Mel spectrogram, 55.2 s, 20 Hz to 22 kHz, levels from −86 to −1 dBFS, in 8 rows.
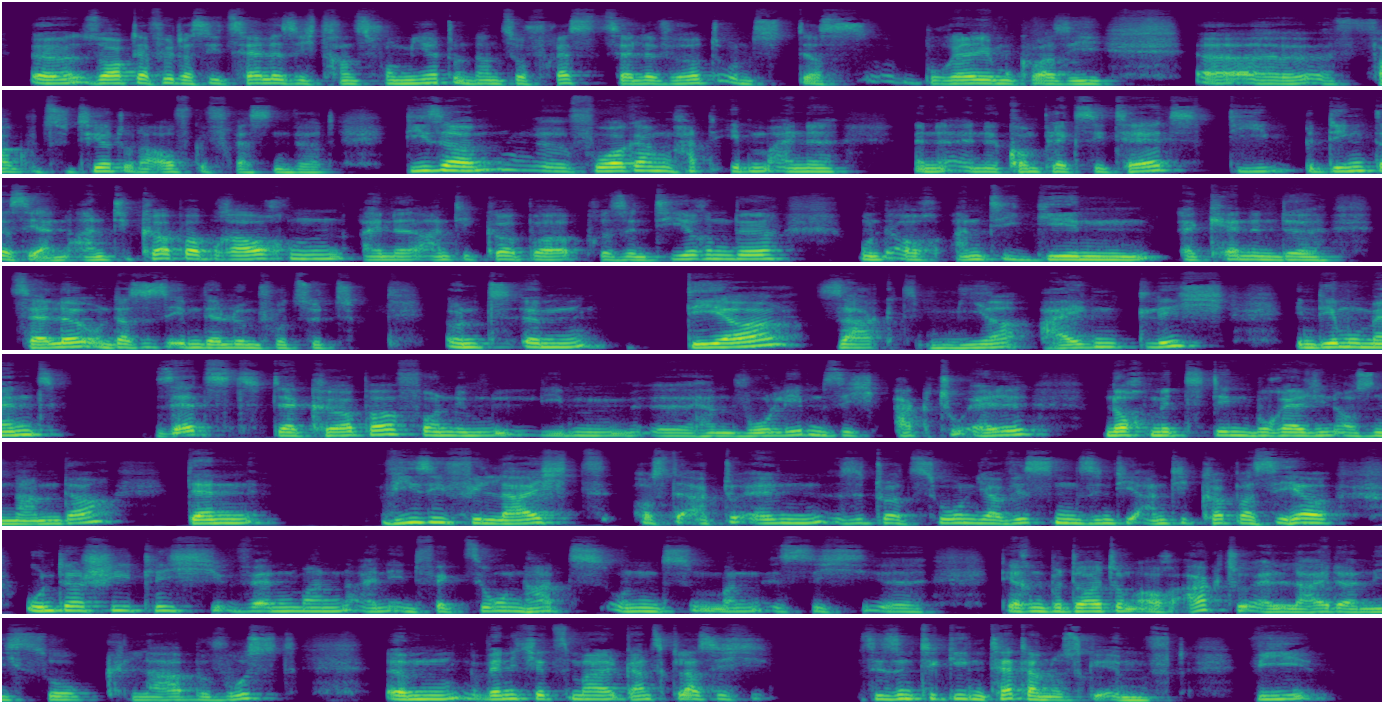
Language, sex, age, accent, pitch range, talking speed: German, male, 50-69, German, 150-185 Hz, 135 wpm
